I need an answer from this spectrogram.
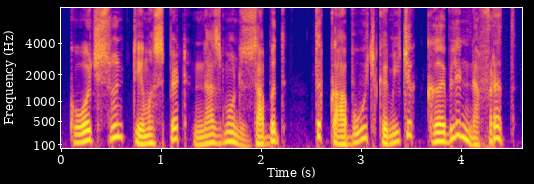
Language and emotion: Kashmiri, disgusted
